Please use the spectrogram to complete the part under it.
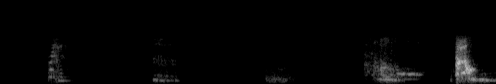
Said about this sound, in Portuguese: Para, Chiquinho. Não, é a minha cachorra.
